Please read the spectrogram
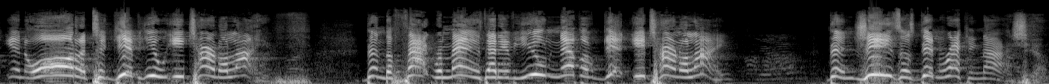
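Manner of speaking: loud, rhythmic whooping preacher cadence; preaching at full force. Acted. Preacher to his congregation, preaching at full force. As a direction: drive each line home to the pews.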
